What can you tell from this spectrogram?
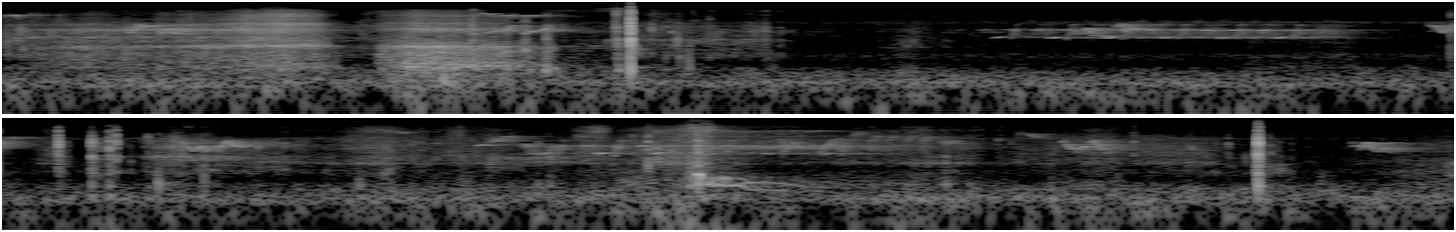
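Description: Spincast fishing reel being cranked in short spells, a faint high whirring that stops and starts several times, with a few sharp clicks in between.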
